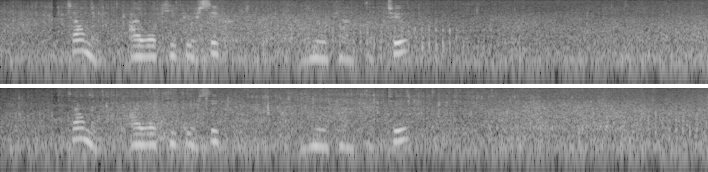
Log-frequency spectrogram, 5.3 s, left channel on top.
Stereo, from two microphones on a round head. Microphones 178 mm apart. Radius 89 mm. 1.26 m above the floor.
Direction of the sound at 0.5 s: 70° left (ahead or behind).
